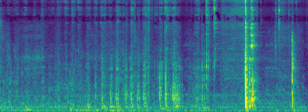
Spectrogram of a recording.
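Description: Knife or pizza cutter working through a homemade two-ingredient pizza crust, quiet rasping and scraping strokes that grow firmer toward the end, with a few sharper taps against the board.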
